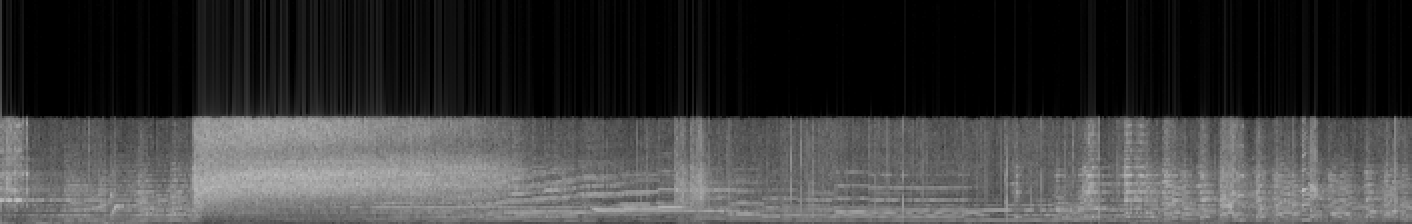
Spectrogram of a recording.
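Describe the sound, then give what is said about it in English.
A loud fizzing hiss bursts out for a few seconds as a lit skyrocket shoved into the wolf's shirt catches fire. It then gives way to rising, whistling sweeps like a rocket taking off, all over busy orchestral music. “so he pushed another button on the machine, and an arm came down and shoved a skyrocket in the wolf's shirt, just as another arm lit a match. The skyrocket caught fire and...”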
